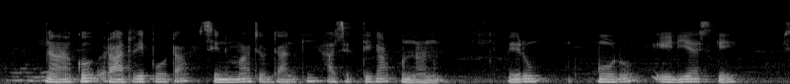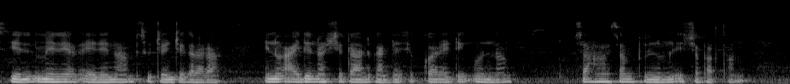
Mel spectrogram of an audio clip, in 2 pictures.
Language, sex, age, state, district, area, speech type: Telugu, male, 30-45, Telangana, Peddapalli, rural, read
